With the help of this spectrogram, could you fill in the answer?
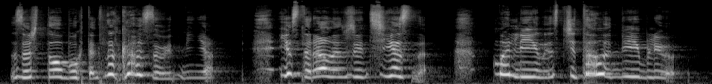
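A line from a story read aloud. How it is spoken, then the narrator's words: Shaking with sobs. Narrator (Russian): вздрагивала от рыданий Лика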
